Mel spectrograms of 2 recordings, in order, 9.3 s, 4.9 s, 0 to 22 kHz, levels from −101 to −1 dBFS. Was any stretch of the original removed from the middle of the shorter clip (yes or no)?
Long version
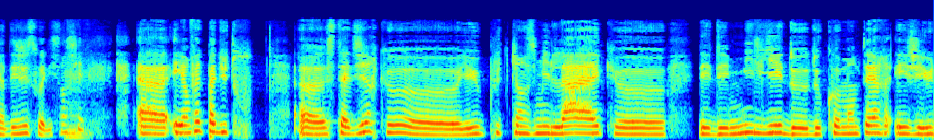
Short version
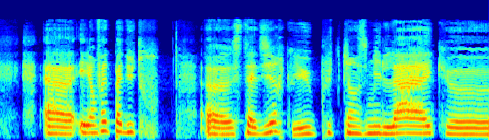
yes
